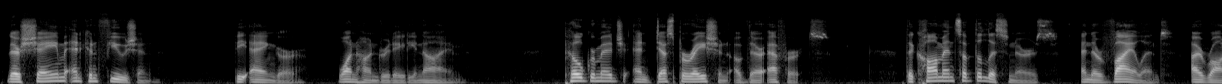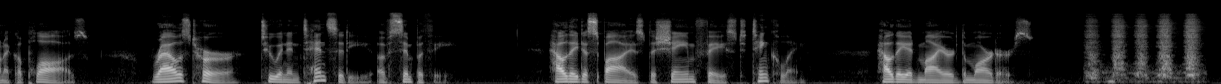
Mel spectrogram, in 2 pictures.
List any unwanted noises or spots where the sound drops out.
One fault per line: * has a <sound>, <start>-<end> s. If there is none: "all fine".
* has a sniff, 23.1-24.3 s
